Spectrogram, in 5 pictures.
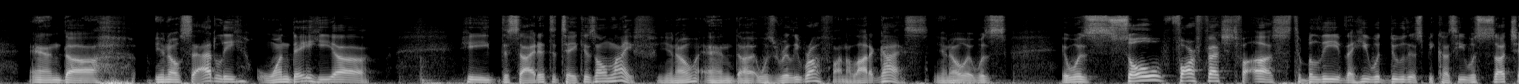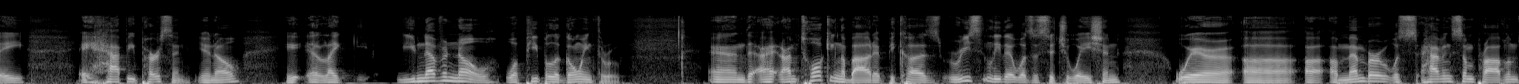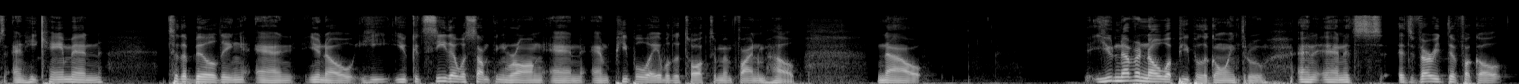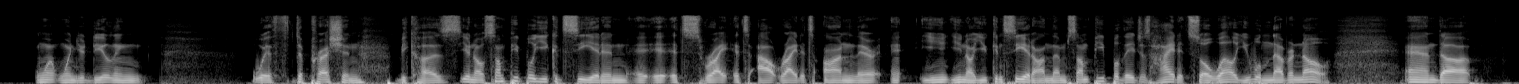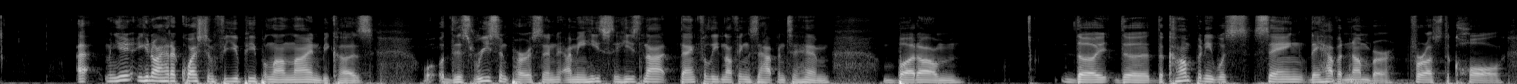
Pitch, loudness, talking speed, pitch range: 105 Hz, -22 LUFS, 175 wpm, 95-115 Hz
